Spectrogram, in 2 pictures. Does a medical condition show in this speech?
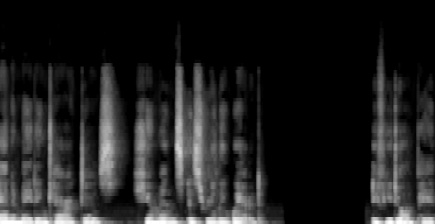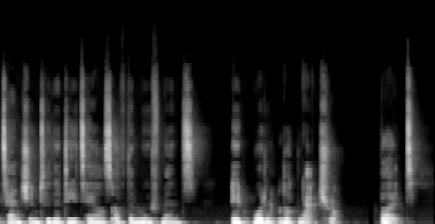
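No.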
